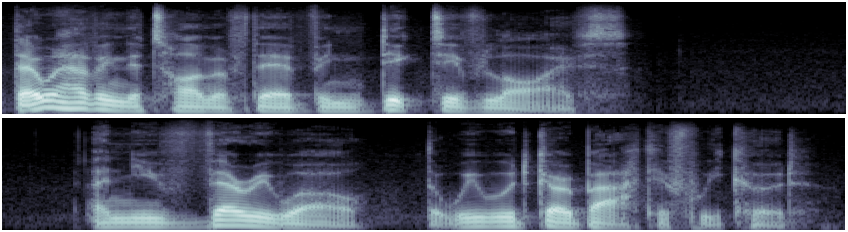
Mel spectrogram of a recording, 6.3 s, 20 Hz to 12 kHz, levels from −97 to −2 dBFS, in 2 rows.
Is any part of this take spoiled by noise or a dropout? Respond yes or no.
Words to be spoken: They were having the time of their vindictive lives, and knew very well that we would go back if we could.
no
